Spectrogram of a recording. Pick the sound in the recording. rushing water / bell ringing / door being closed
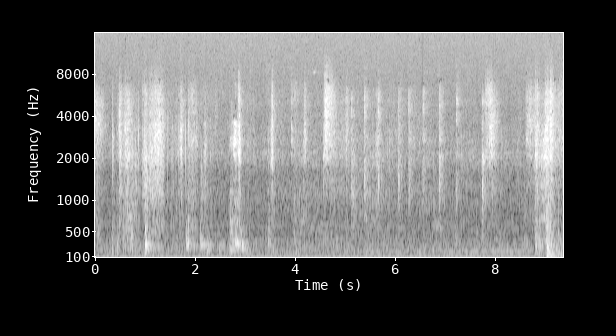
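door being closed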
